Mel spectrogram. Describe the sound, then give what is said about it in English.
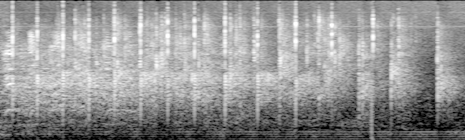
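A pub audience claps steadily, a dense wash of many hands with sharper individual claps popping out, holding strong throughout with a slight dip toward the end. “Andy Griffith, or Leave It to Beaver, can I get you to bang your hands together?”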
